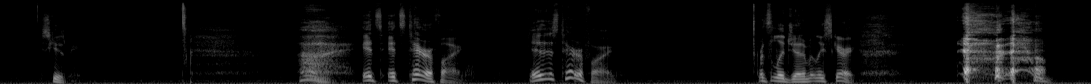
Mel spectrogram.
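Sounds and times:
speech: 0:00.4 - 0:00.8, 0:03.0 - 0:04.7, 0:05.3 - 0:06.2, 0:07.6 - 0:09.0, 0:10.3 - 0:10.6
quick raspy coughs from a tickle in the throat: 0:09.6 - 0:10.6.

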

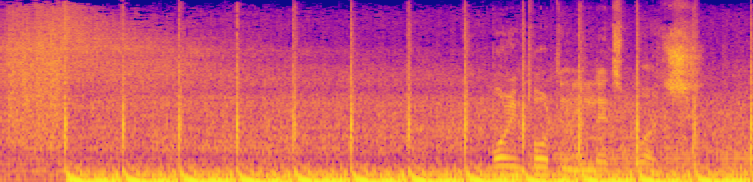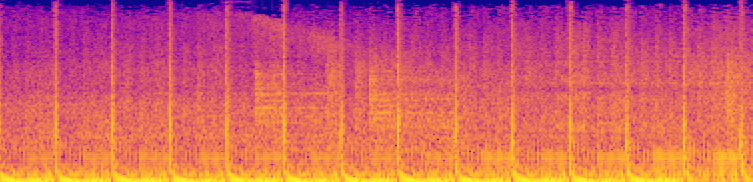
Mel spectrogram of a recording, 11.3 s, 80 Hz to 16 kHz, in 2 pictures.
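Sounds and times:
electronic dance track with heavy four-on-the-floor kick drum: 0:00.0 - 0:11.2.

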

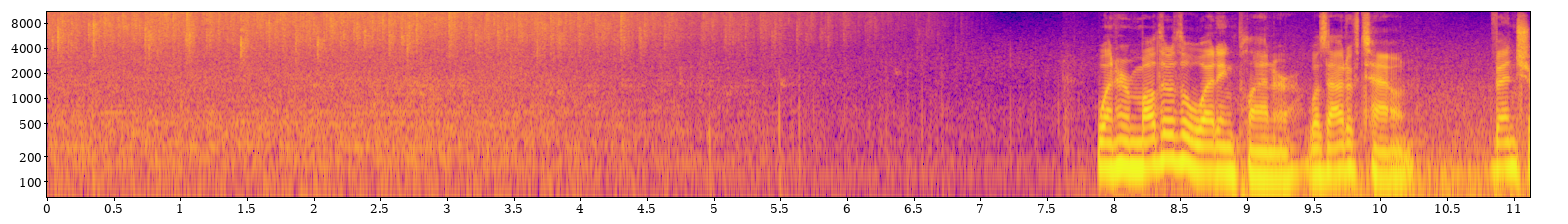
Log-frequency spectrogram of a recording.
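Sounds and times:
shower water running: 0:00.0 - 0:06.9
speech: 0:07.9 - 0:11.1.

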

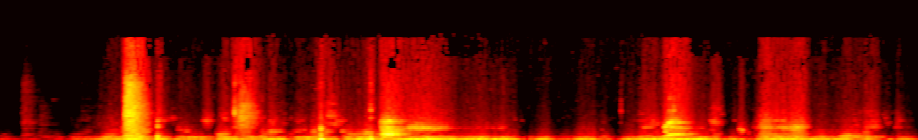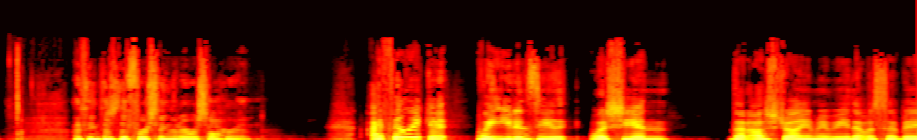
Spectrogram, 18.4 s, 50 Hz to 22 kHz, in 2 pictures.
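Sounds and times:
puppy barking and yipping: 0:03.8 - 0:04.1, 0:06.6 - 0:07.0
speech: 0:10.0 - 0:11.8, 0:13.0 - 0:15.9, 0:16.5 - 0:18.3.

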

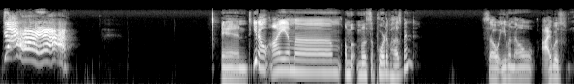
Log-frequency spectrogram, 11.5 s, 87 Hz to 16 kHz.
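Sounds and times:
person imitating a woman screaming in her sleep: 0:00.0 - 0:01.5
speech: 0:04.4 - 0:08.4, 0:09.7 - 0:11.4.

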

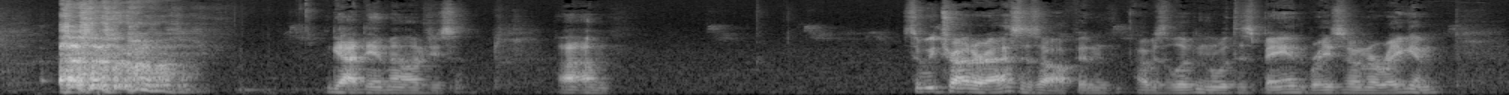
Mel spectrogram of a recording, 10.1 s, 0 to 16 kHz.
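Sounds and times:
cough: 0:00.3 - 0:01.4
speech: 0:02.2 - 0:04.2, 0:06.1 - 0:09.8.

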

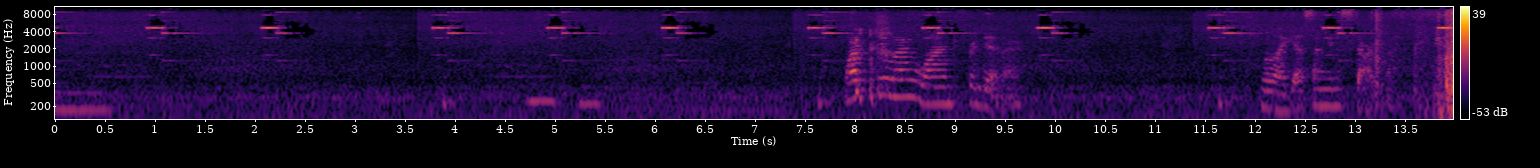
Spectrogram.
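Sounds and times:
appliance beeping with short high electronic chirps: 0:00.0 - 0:02.7, 0:03.7 - 0:06.6, 0:07.4 - 0:10.4, 0:11.4 - 0:13.9
steady low hum: 0:00.0 - 0:13.9
speech: 0:07.9 - 0:09.8, 0:12.1 - 0:13.9.

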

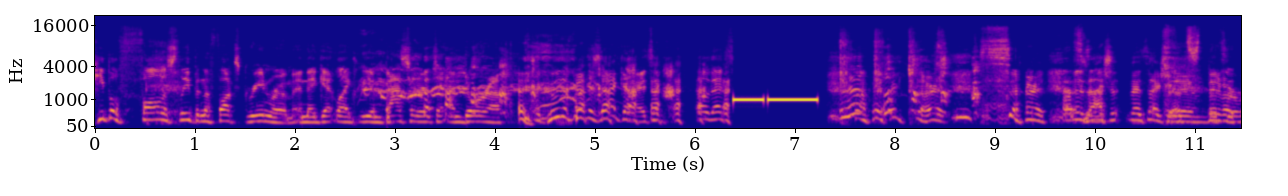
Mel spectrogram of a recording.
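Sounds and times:
speech: 0:00.0 - 0:06.5, 0:07.3 - 0:11.4
laughter: 0:02.4 - 0:06.4, 0:07.3 - 0:11.4
loud electronic censor bleep: 0:06.4 - 0:07.3.

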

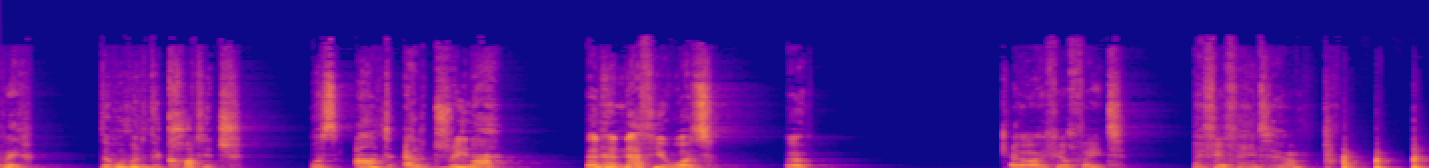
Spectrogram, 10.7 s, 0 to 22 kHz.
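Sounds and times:
speech: 0:00.0 - 0:03.8, 0:04.4 - 0:06.2, 0:07.5 - 0:10.0
heavy knocking on a locked door: 0:10.0 - 0:10.7.

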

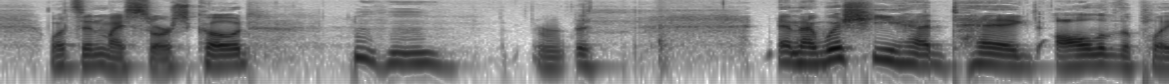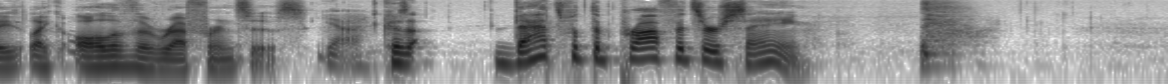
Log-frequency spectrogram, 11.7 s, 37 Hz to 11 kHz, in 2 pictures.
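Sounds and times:
speech: 0:00.2 - 0:10.7
person sneezing: 0:10.5 - 0:10.8.

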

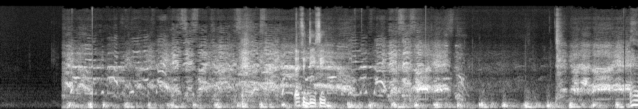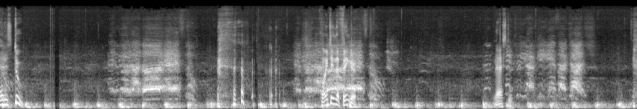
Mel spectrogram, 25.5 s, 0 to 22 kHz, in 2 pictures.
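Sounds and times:
large protest crowd chanting against patriarchy at a women's march: 0:01.2 - 0:17.1, 0:18.4 - 0:25.3
laughter: 0:04.5 - 0:06.5, 0:11.1 - 0:11.4, 0:17.0 - 0:19.8
speech: 0:05.9 - 0:06.8, 0:12.7 - 0:13.4, 0:19.2 - 0:20.0, 0:22.7 - 0:23.4.

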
